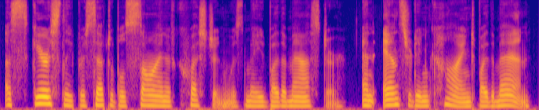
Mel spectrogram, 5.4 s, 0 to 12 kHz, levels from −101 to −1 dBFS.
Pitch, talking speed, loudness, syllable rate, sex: 150 Hz, 200 wpm, -20 LUFS, 5.3 syllables/s, female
